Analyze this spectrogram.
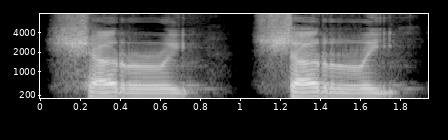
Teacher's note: Roh yang berharokat kasroh ini dibacanya harus tipis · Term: hukum rok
